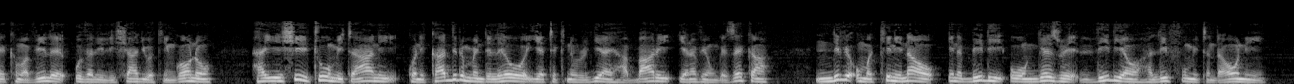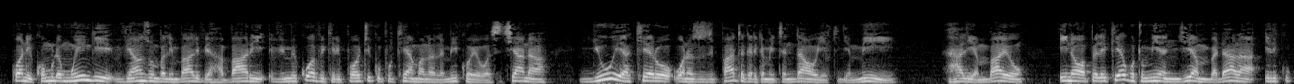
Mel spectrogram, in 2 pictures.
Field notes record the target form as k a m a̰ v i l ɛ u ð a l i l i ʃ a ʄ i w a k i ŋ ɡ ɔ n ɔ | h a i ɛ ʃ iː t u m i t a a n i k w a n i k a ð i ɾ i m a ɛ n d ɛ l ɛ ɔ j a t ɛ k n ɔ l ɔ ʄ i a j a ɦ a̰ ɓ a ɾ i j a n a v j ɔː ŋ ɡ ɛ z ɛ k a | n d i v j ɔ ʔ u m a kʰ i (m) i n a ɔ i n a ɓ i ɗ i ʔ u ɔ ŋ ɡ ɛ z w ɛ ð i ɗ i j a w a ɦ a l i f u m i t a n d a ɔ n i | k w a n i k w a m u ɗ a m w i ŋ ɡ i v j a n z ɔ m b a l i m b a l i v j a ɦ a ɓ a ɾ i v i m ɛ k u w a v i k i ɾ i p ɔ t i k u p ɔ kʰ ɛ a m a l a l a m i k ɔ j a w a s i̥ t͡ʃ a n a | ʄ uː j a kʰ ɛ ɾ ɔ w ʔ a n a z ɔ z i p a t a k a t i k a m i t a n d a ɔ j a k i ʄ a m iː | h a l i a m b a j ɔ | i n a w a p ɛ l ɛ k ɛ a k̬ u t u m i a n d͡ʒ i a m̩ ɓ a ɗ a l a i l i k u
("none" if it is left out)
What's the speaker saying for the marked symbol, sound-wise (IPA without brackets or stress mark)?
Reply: n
